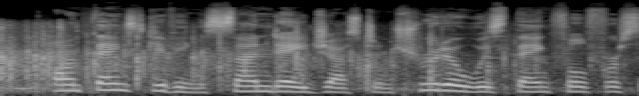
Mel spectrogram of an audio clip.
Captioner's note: applause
